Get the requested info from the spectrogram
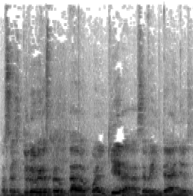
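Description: A man's voice: a little high, quick pace, far from the mic, a loud crowd. A man with a Mexican accent in casual chat, telling stories with plenty of slang and swearing. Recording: roomy, from off mic, faint noise.

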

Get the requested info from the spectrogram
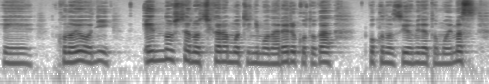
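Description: A man's voice: high voice, flat delivery, fairly quick, a little mellow, lightly acted. A man plays a nervous male student in a comedy radio sketch. He speaks with stiff, over-polite earnestness, hesitating as if reciting prepared answers. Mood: earnest, nervous. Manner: stiff, hesitant, rehearsed-sounding polite speech. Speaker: job applicant. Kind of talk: audio comedy sketch acting.

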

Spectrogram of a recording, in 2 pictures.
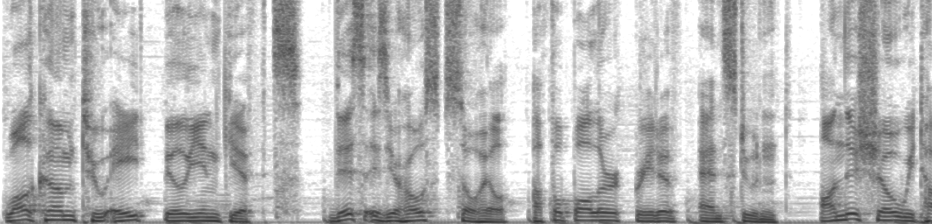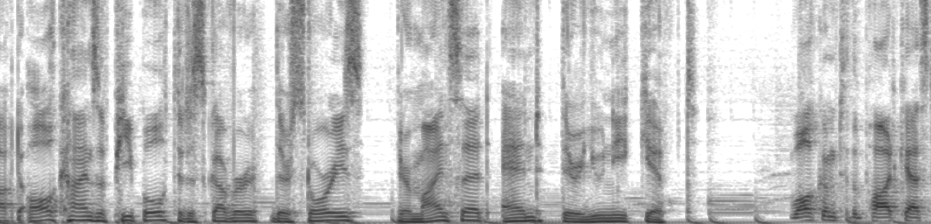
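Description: A young adult man with a mid-range voice hosts an interview podcast. He opens with a tidy, upbeat introduction and moves into easy, friendly questions for his guest. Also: medium pitch. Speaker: podcast host.

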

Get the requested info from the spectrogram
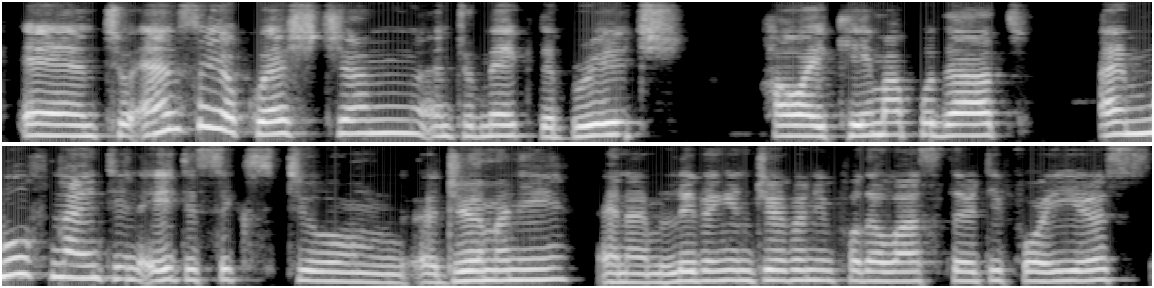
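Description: A Bulgarian-born woman in her fifties, an interview guest speaking in a second language and telling her life story in an earnest, measured way. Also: medium pitch, mellow, no room sound, lo-fi sound. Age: 50s.

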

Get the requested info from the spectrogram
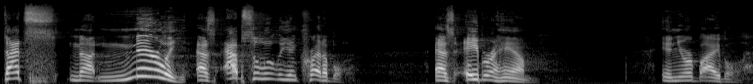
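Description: A male preacher with a slightly scratchy throat, delivering a sermon that swings from loud declaiming to quiet asides. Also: sits high, sing-song, a little slow, pauses often.

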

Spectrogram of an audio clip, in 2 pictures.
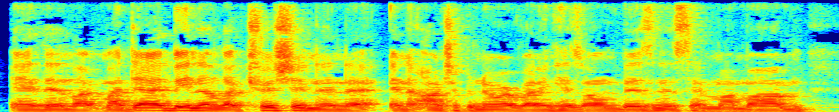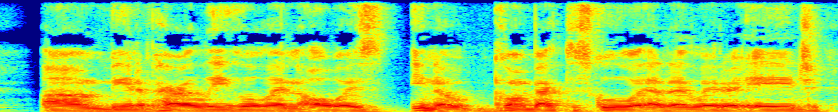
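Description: A man in his thirties from New York, talking casually as an interview guest. His voice sits low, and his words ramble loosely, with plenty of "like" and "you know." The room gives his voice a noticeable echo. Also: quick pace. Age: 30s. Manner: relaxed, filler-heavy, reflective. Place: home room.

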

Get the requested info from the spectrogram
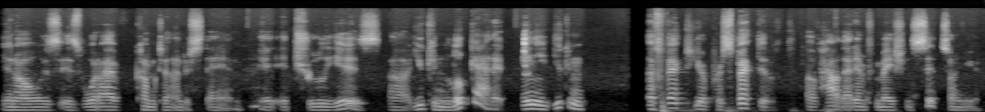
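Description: A man in his late thirties talking reflectively in a conversation, thoughtful and halting, with frequent restarts and filler phrases. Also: fairly low pitch, gravelly, a little hiss or hum, poor audio. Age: 30s.

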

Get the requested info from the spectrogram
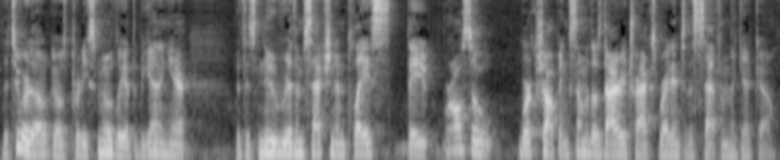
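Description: A man's voice: mid-range voice, steady tone, normal speed, fairly bright tone. Irreverent, profane podcast host, a man. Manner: irreverent, profane, laughing asides. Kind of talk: casual podcast monologue.

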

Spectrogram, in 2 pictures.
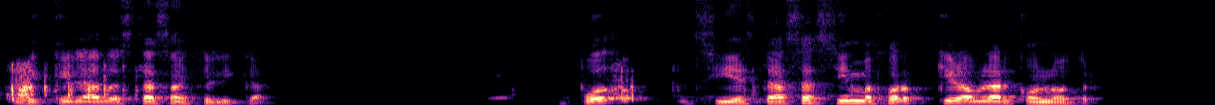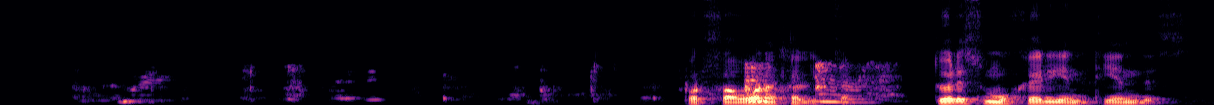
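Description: A man's voice: fairly high pitch, normal speed, long pauses, a little hiss or hum, close to an everyday voice. A man improvising a fed-up, stubborn, nagging partner on a prank phone call, scolding and insisting. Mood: demanding. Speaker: podcast host making a prank call.

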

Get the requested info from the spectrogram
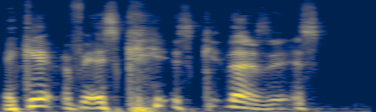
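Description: A man whose first language is not Spanish, co-hosting a podcast and reacting excitedly, with stammered restarts and casual swearing. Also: on the high side, measured pace, crowd noise. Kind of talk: casual chat.

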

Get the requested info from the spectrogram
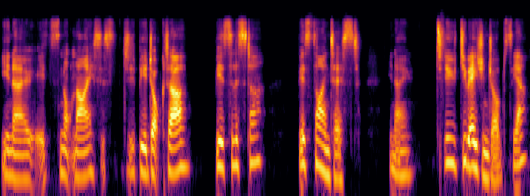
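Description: A woman's voice: on the low side, normal speed, creaky, no echo, studio quality. A young woman from Pakistan, a media presenter, talking frankly and chattily in an interview, thinking aloud with fillers. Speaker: presenter and dating podcast host, guest. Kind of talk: candid interview conversation.

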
